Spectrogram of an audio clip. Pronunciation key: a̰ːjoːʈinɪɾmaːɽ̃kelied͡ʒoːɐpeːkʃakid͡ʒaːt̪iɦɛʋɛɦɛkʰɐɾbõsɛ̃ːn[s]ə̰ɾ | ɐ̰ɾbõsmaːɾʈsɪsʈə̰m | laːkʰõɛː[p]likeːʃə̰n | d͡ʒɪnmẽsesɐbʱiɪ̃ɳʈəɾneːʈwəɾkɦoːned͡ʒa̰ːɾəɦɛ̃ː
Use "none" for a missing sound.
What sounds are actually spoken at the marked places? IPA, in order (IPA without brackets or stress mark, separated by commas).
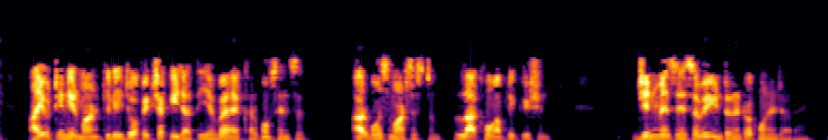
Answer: s, p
